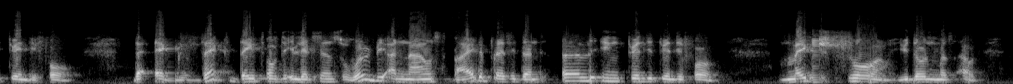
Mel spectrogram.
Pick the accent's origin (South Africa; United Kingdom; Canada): South Africa; As a South African citizen, your vote knows no boundaries.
